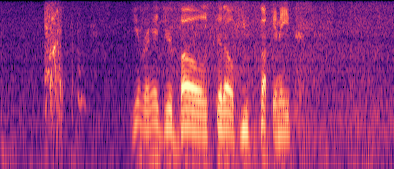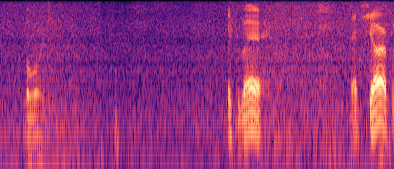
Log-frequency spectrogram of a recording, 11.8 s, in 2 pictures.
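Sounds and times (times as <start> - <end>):
trousers being unzipped: 0.6 - 1.4
speech: 2.0 - 4.6, 6.3 - 6.7, 9.5 - 10.0, 11.4 - 11.8.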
